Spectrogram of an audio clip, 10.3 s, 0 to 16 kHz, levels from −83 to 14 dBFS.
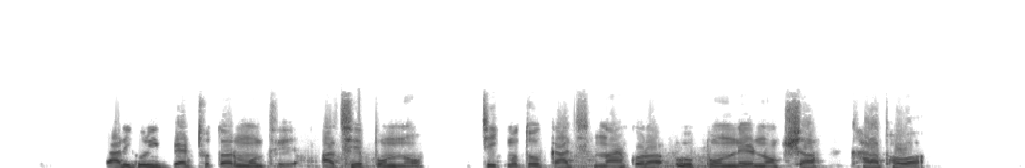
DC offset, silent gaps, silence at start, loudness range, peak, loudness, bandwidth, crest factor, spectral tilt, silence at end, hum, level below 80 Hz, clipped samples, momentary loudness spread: under 0.1%; 4.61-4.65 s; 1.05 s; 2 LU; -2 dBFS; -15 LUFS; 7.4 kHz; 14 dB; -6.5 dB/octave; 1 s; none; -52 dBFS; under 0.1%; 9 LU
